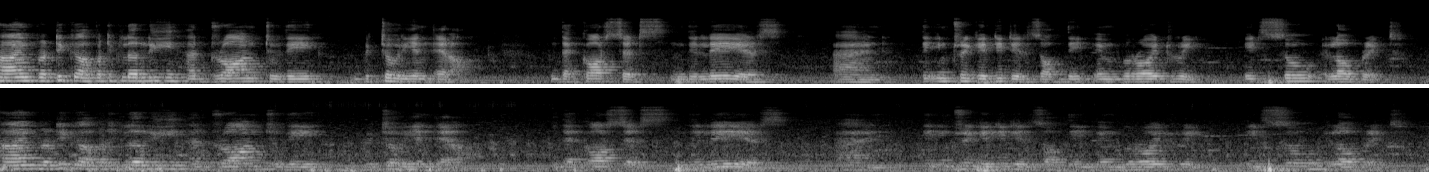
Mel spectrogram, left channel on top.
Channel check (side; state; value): both; normal; correlation 0.44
